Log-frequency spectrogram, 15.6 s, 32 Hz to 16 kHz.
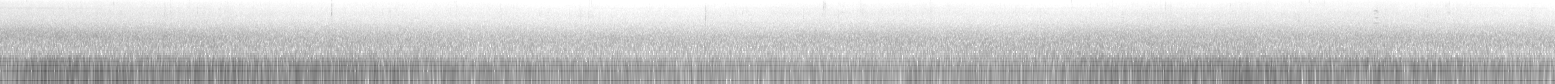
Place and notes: Casuarinaceae, The sound of the wind moving the leaves, Sound of the waves, Zoom H6 M/S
